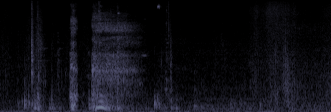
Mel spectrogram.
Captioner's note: clearing throat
